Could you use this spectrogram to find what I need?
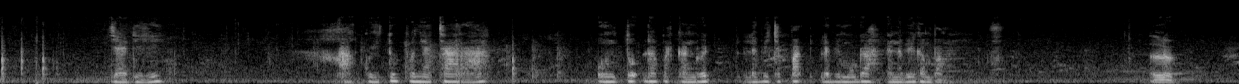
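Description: A young man speaks with animation close by.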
